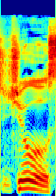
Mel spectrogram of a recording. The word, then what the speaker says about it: J3W3LS: Right, so it's Official Jules now. Yeah, so it's Jules. So, like, Spotify, Google Play, Apple Music, all over the place. It's spelled the same way, J3W3LS.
